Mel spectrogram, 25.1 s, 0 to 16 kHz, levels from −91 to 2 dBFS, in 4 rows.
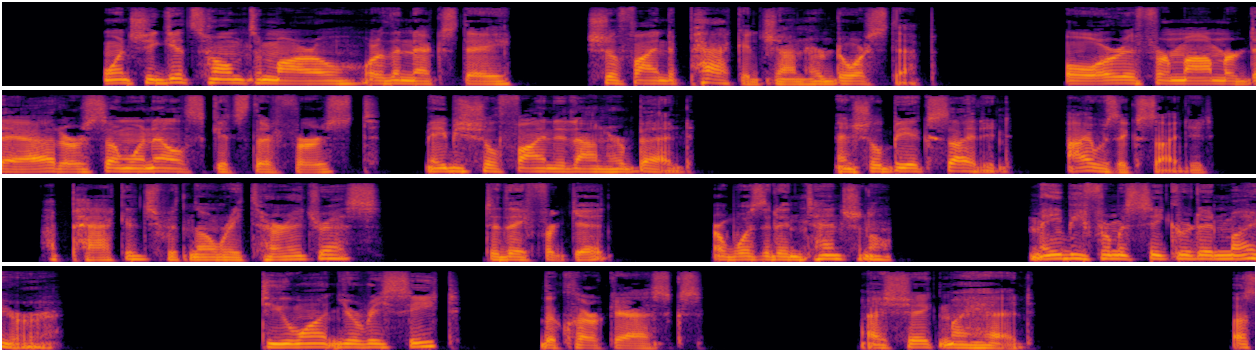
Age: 20-39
